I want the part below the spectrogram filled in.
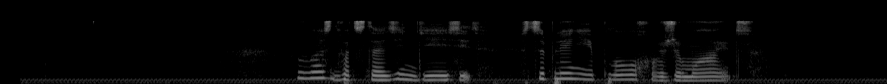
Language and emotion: Russian, sad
